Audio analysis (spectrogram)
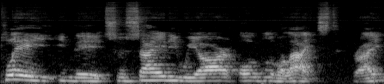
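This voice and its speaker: A man talks with a Spanish accent. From Colombia. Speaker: translator and language business owner. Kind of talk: interview. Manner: halting, with repetitions.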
